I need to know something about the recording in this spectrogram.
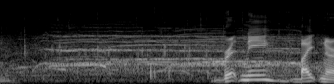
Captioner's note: applause, cheering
